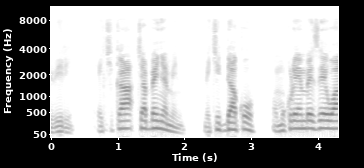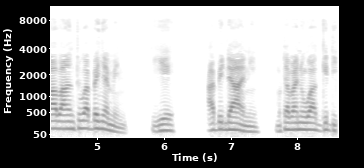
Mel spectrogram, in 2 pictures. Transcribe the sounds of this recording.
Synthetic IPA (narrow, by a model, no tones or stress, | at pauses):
βiɾḭ | e̞ci̥kacabe̞ɲamini | necidːako̞ː | mukule̞ːmbe̞ze̞waːβaːntuβabeɲamini | je̞ | abidaːni | mutaβaniwaɡidi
